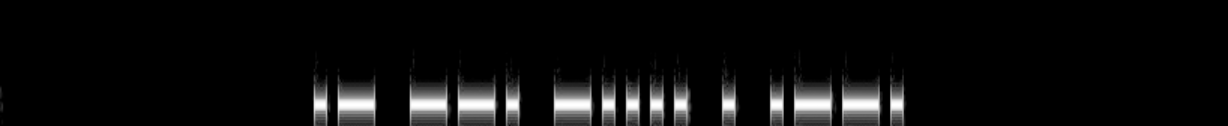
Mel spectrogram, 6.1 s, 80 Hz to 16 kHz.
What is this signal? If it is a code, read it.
Morse code, heard as a keyed tone, about 20 wpm, 700 Hz. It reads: AG6EP
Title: Speed Racing - USA 2x2 Call Signs 17wpm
